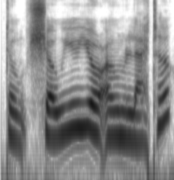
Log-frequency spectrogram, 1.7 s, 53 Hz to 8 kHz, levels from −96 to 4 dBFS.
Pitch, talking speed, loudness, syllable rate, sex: 195 Hz, 205 wpm, -15 LUFS, 4.3 syllables/s, female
